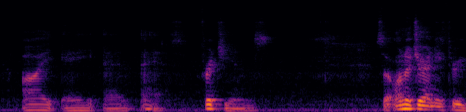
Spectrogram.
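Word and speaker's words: Phrygians: city of the frians Frans that's spelled that is spelled p HR y g i a NS frians so on a journey through gordum the chief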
